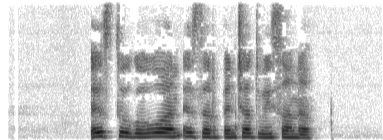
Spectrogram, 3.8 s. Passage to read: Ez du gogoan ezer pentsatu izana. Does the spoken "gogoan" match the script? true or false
true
